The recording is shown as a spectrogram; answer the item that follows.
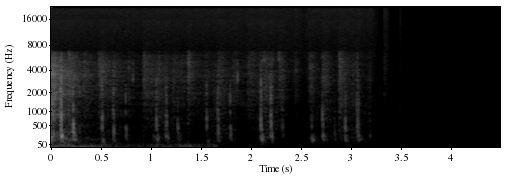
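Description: Faint clip-clop of a horse's hooves, dying away about three seconds in.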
